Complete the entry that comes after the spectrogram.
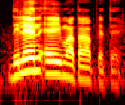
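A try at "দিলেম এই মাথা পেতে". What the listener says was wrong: দিলেম, দিলেন না দিলেম।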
